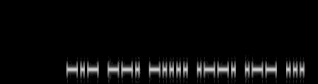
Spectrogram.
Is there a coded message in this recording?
Yes: Morse code from 0.7 to 3.0 s, heard as a keyed tone, about 45 wpm, 700 Hz. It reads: KG6PWS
